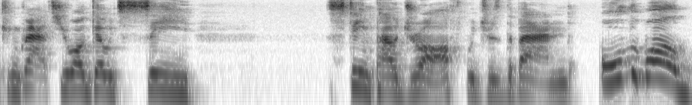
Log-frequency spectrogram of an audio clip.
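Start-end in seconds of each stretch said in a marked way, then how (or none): none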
